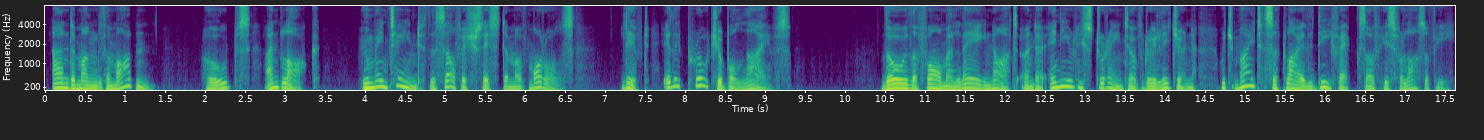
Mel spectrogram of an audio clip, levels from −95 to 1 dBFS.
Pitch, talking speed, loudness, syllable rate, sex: 135 Hz, 120 wpm, -18 LUFS, 4.4 syllables/s, male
